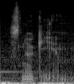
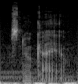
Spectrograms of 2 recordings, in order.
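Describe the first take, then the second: Both takes have the same delivery.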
